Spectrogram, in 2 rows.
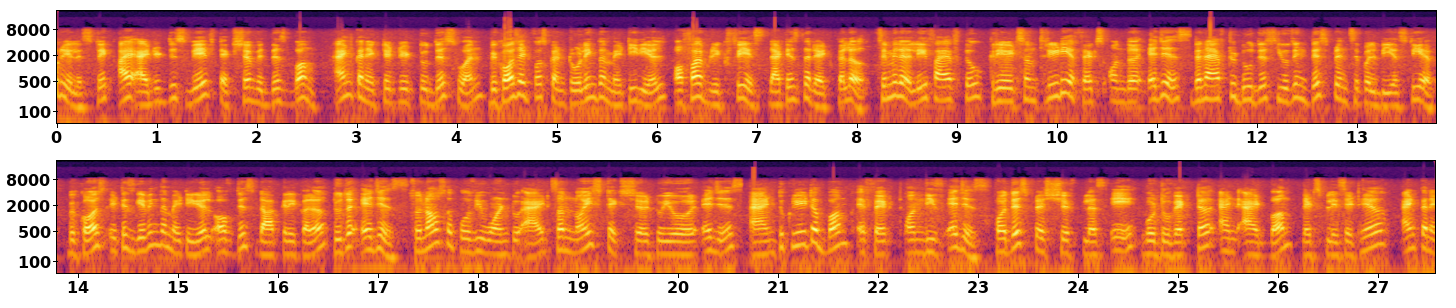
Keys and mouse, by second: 9.7-10.6 drag, 23.5 click, 24.2 shift+a.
